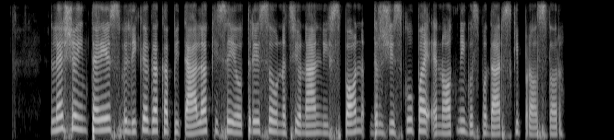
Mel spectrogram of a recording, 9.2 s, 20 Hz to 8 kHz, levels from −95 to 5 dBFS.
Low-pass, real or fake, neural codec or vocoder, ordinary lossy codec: 7.2 kHz; fake; codec, 16 kHz, 4.8 kbps, FACodec; Opus, 32 kbps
